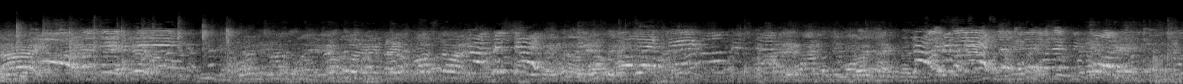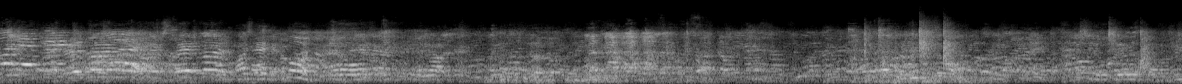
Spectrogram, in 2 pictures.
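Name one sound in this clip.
A crowd of men and women chatter loudly in a large echoing hall.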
